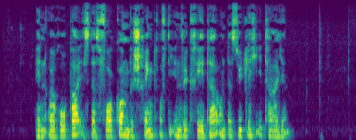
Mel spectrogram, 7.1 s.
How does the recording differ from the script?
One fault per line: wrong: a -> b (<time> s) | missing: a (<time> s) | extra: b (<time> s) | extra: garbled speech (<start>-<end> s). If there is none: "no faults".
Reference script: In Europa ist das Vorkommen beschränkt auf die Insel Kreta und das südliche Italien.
no faults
